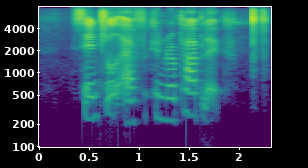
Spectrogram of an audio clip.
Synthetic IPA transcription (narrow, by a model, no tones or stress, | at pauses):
sɛ̃ntɹəlʔa̰fɹɪkʰə̃nɹɪpʰablɪ̰k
